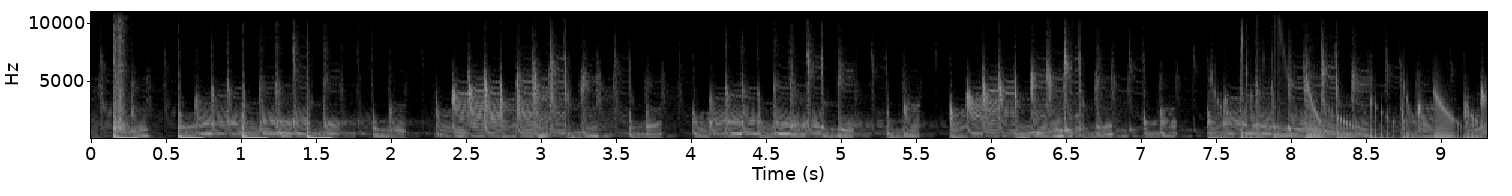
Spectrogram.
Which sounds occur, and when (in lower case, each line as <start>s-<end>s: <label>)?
0.0s-9.3s: music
